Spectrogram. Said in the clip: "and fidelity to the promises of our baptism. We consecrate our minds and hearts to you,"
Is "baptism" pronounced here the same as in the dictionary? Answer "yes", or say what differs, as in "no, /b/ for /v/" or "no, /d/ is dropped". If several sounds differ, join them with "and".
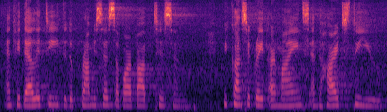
no, /b/ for /p/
